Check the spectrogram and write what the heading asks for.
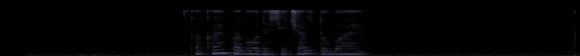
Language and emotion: Russian, neutral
